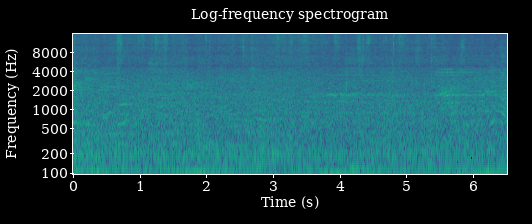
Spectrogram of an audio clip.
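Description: Busy train-station concourse ambience: background voices of passers-by over a steady low rumble.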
